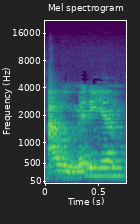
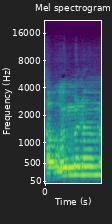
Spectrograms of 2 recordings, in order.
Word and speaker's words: aluminium: Next one is aluminium, which is aluminum as we would say it.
